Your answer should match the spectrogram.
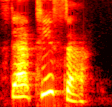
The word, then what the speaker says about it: Statista: You're close enough. – Statista. – Like statistics, Statista.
